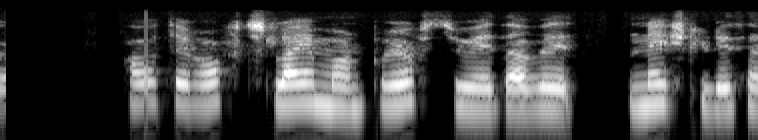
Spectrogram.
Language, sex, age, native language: Icelandic, female, 12, Icelandic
